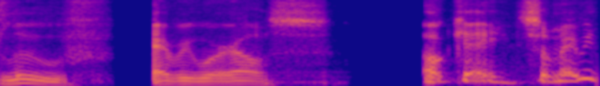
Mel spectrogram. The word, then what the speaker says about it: Louvre: It is pronounced Louvre.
